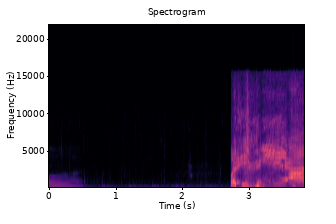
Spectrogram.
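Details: VTuber sneezing on stream (she sneezes three times): a brief tonal vocal sound, a quiet pause, then one sudden loud voiced burst with a ringing tail; a sneeze.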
